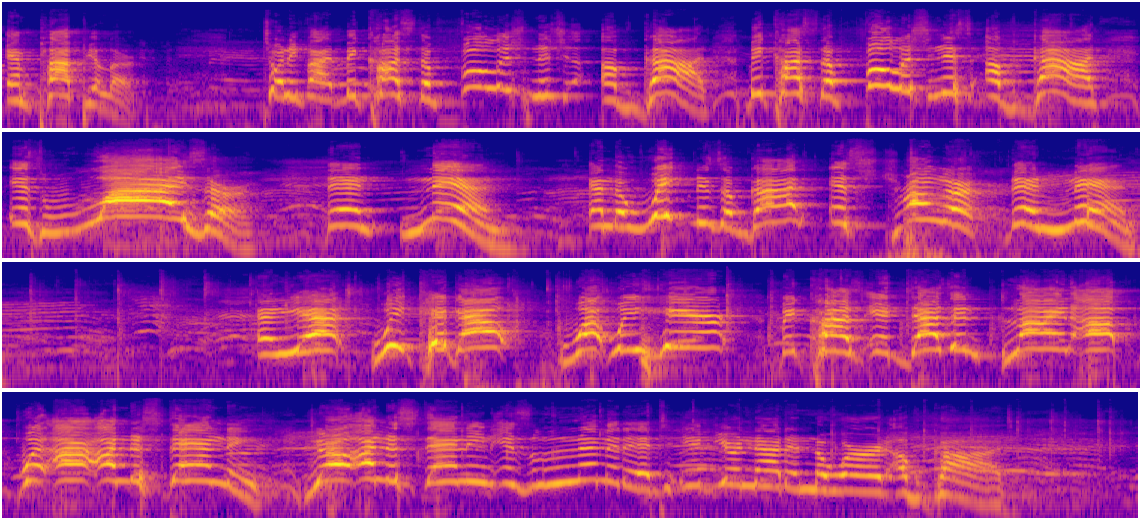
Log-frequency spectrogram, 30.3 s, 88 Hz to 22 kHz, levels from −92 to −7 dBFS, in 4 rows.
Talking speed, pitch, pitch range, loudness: 105 wpm, 375 Hz, 310-435 Hz, -18 LUFS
